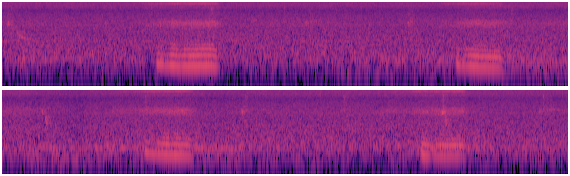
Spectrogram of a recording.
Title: Snoring cat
